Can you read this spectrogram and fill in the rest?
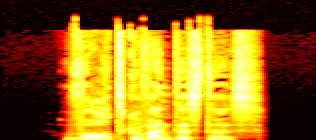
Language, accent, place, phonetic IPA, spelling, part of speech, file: German, Germany, Berlin, [ˈvɔʁtɡəˌvantəstəs], wortgewandtestes, adjective, De-wortgewandtestes.ogg
- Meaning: strong/mixed nominative/accusative neuter singular superlative degree of wortgewandt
